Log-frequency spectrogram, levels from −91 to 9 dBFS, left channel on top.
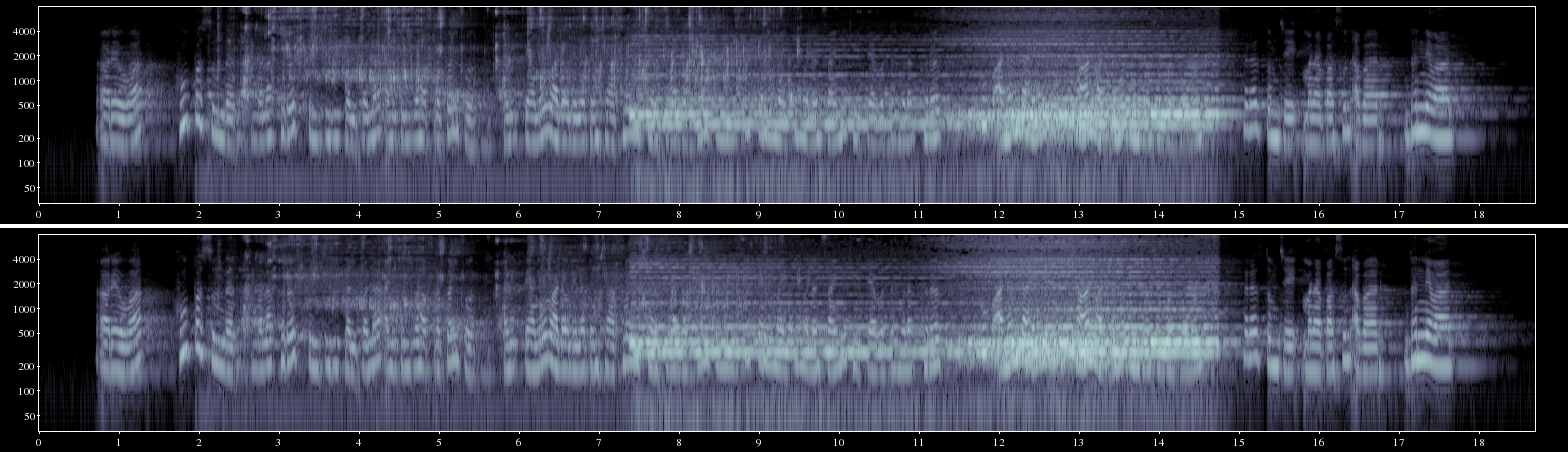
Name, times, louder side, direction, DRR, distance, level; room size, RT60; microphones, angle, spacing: voice 1, 0.8-1.3 1.7-5.5 5.8-11.3 11.8-14.6 15.1-17.7, right 2 dB, 30° right, 6 dB, 1.3 m, -30 dB
sound 1, 2.1-9.5, left 4 dB, 65° left, 4.1 m, -38 dB
sound 2, 7.4-14.8, right 3 dB, 70° right, 1.7 m, -22 dB
28.0 x 26.5 x 4.2 m, 1.4 s
head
